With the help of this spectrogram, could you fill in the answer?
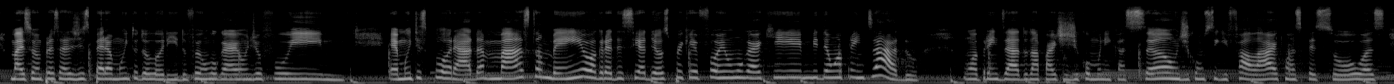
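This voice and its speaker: A woman's voice: high-pitched, fairly bright tone. A woman, sharing a personal testimony as a podcast guest, earnest and full of fillers. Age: 20s.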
